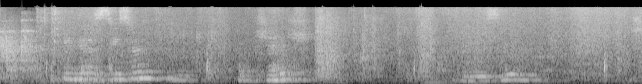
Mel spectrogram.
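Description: Food-preparation handling at a kitchen counter: plastic bags rustling and bowls and utensils clinking in short, scattered clatters, with voices talking in the background.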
